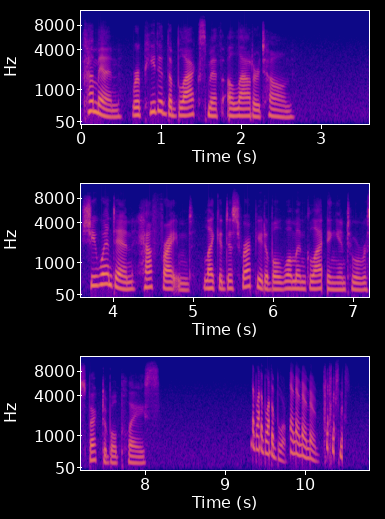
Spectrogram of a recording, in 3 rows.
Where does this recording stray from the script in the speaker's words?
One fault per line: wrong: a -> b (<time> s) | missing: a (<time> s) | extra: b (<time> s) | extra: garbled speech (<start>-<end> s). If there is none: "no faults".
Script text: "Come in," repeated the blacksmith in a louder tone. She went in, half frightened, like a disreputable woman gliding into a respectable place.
missing: in (1.8 s)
